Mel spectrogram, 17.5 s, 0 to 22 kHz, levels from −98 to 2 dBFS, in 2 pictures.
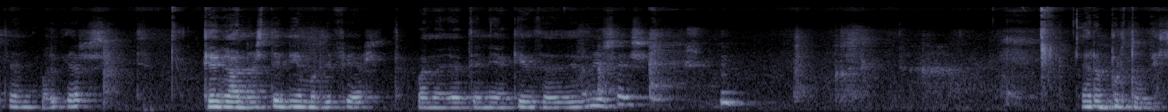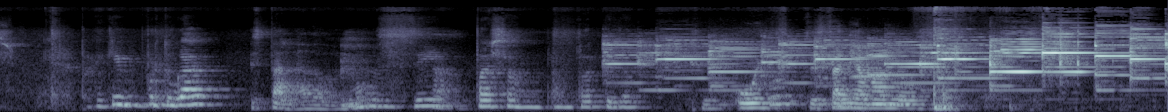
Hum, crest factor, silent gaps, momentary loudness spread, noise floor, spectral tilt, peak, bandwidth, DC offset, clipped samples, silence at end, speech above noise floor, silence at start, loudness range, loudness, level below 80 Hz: none; 22 dB; none; 27 LU; -64 dBFS; -1 dB/octave; -6 dBFS; 17 kHz; under 0.1%; under 0.1%; 0 s; 32 dB; 0.1 s; 28 LU; -20 LUFS; -84 dBFS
